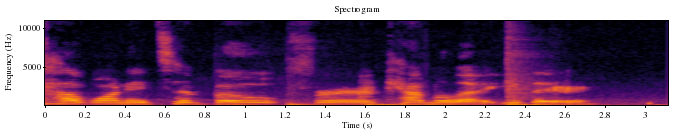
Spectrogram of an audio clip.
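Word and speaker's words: Kamala: Um, but if I were to have voted, like I wouldn't have wanted to vote for Camela either. Kamla would be how you pronounce her name.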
